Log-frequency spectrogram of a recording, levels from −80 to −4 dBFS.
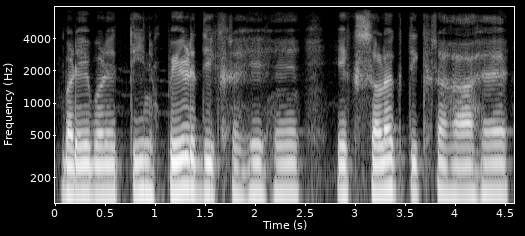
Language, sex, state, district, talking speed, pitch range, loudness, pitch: Hindi, male, Jharkhand, Deoghar, 155 wpm, 130-140 Hz, -16 LUFS, 135 Hz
